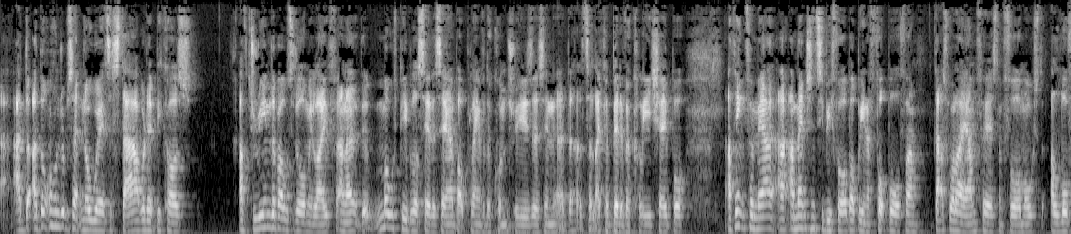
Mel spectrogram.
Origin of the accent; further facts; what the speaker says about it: England, United Kingdom; I'm from England. I love England. I love everything about it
